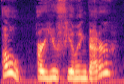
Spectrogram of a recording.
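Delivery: very cheery, bright, sunny, chipper voice. Retelling mom asking dad in the parking lot how he feels, mock-cheery voice. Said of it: "asked in a very cheery voice".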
